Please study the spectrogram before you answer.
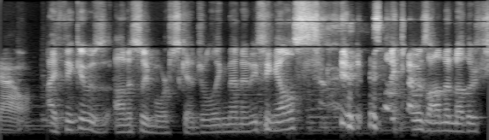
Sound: laughs

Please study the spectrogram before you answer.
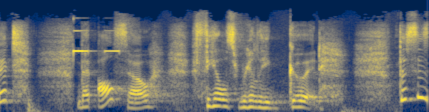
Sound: timer beeps

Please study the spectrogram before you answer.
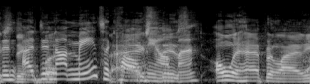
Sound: none

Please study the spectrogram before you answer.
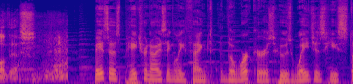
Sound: uncomfortable laughter of people with real jobs

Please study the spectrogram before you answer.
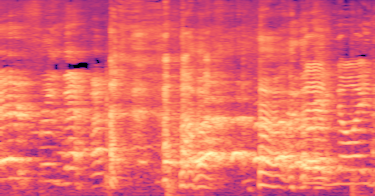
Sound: laughing

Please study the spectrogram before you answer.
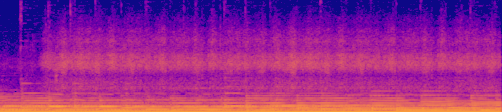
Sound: bugs buzzing

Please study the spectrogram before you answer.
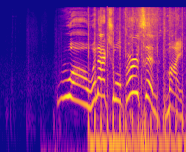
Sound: gun bangs

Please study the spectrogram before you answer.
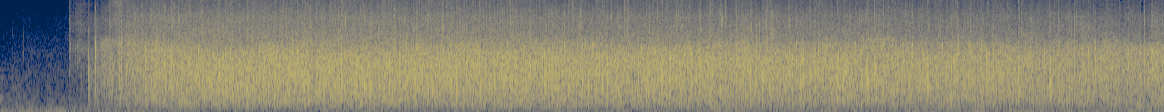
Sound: applause

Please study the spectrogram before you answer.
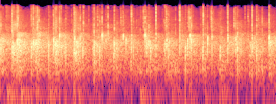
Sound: applause

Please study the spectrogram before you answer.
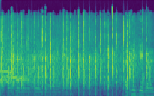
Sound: applause

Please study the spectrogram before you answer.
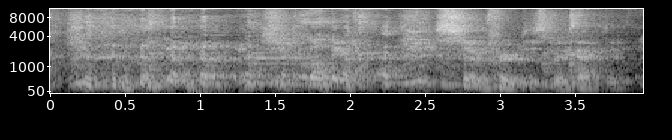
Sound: laughing

